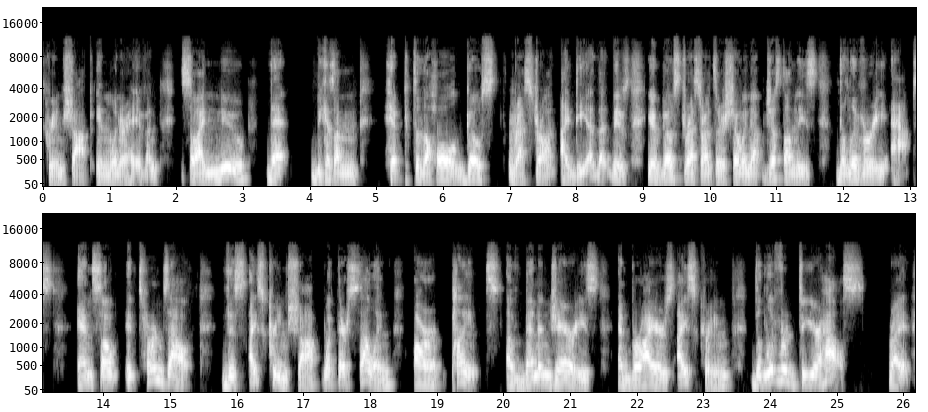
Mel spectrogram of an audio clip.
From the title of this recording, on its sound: The SECOND Ever ILM Zoom Meetup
